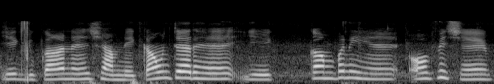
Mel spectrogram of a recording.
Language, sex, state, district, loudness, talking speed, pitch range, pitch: Hindi, female, Bihar, West Champaran, -16 LUFS, 160 wpm, 230-280 Hz, 250 Hz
